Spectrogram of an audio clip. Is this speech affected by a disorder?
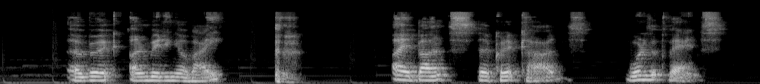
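Yes: Down syndrome.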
